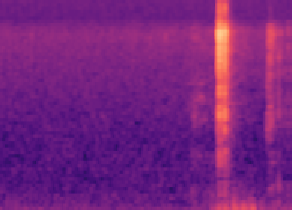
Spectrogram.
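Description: Quiet room tone, then near the end a single sharp click with a dull thump just after it: handling noise as the camera is moved by hand.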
